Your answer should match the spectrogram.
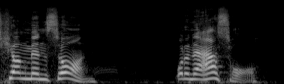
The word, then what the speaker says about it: Son Heung-min: They really said Son's name wrong. That's crazy. Like that's so disrespectful, brother. Like in in Korean for the Koreans like they say their they they say the last name first, brother.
